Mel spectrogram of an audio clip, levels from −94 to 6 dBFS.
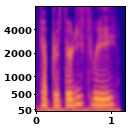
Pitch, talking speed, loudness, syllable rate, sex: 175 Hz, 150 wpm, -16 LUFS, 4.9 syllables/s, female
